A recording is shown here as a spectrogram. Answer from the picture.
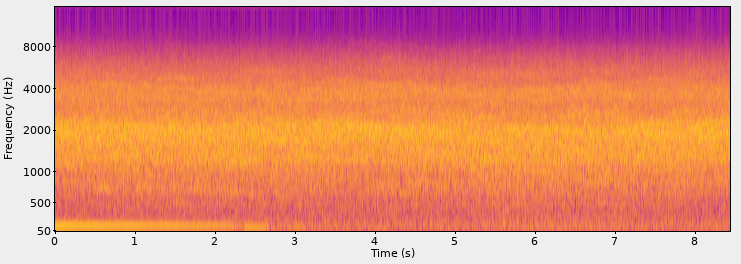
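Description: Large arena audience screaming and cheering steadily once the song has ended, a dense high-pitched wall of crowd noise. A low held note from the band dies away about two and a half seconds in.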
